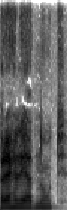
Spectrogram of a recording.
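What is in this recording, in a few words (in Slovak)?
"prehliadnuť", Slovak; dôkladne preskúmať, prezrieť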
